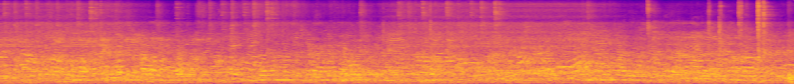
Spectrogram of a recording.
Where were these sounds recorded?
in a cafe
